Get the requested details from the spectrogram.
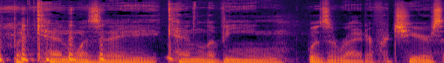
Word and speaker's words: Levine: but I'm just making up pronunciations now. The guy's name is Ken Levine.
